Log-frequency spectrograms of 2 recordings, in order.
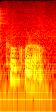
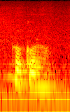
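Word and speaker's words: kokoro (心): And it's if it's used alone, it's the Japanese pronunciation is kokoro. You might have heard that word, kokoro.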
